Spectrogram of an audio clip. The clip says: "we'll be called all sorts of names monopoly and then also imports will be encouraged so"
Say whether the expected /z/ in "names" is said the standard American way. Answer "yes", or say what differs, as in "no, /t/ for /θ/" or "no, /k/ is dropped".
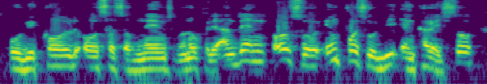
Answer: no, /s/ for /z/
